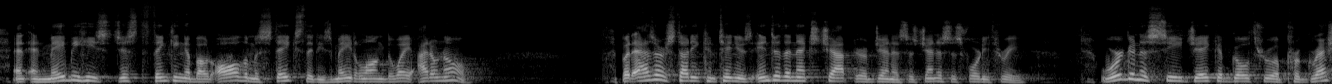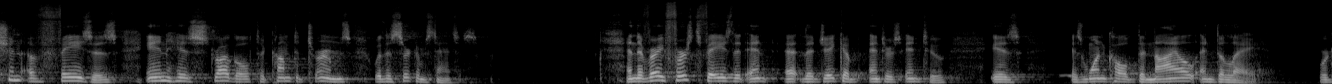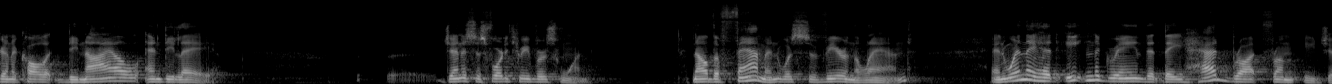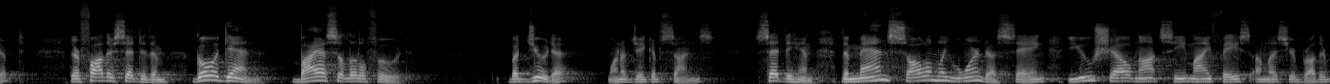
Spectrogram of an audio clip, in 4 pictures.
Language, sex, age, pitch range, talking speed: English, male, 50-69, 115-155 Hz, 160 wpm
